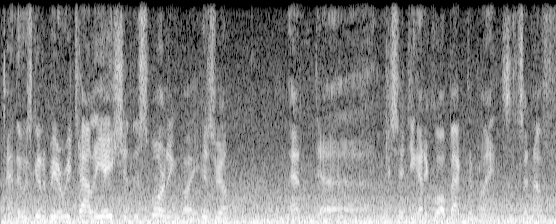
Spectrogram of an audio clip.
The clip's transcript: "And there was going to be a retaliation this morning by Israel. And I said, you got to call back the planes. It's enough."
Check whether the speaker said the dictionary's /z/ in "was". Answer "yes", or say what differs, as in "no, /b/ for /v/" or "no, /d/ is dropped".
yes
